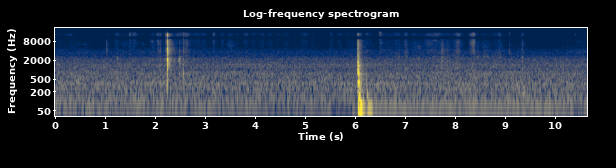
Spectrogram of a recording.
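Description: Kitchen items being handled and set down over a steady low hum: a sharp click about two seconds in, then a heavier thump with a brief rattle about six seconds in.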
